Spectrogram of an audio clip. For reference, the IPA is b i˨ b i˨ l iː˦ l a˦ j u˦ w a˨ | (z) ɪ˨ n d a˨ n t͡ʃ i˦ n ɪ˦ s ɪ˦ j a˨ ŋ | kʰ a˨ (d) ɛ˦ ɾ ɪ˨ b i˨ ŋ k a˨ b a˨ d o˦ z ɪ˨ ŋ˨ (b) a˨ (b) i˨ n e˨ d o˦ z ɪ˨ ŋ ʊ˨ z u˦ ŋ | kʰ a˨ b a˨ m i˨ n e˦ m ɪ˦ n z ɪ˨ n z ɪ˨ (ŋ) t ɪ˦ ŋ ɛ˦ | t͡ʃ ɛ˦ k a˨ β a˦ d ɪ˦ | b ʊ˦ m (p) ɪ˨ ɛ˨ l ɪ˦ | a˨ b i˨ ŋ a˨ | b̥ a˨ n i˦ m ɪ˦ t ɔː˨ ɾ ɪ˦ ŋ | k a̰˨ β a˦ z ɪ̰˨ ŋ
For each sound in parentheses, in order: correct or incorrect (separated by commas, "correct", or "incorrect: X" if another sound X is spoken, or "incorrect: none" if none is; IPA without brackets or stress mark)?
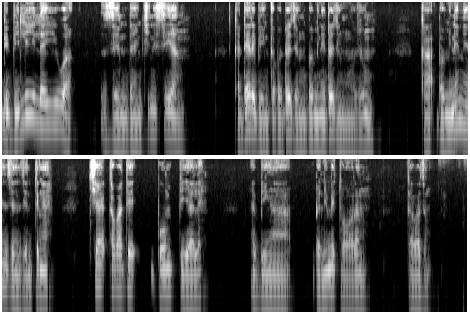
correct, correct, correct, incorrect: m, incorrect: n, correct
